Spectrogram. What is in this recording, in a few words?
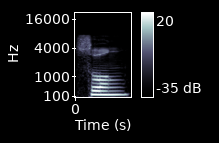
"sung2", Taiwanese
